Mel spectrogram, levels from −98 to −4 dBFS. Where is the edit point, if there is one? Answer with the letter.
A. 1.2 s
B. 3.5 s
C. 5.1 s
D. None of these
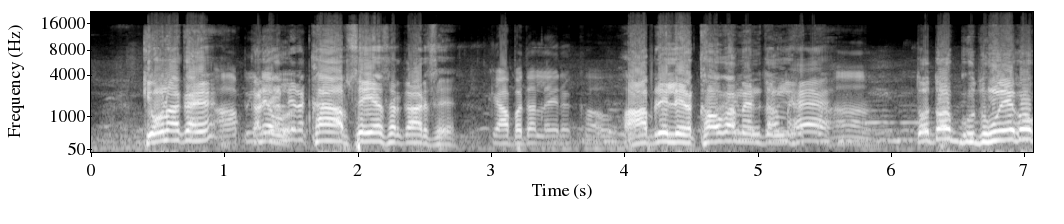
C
